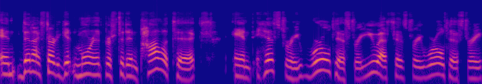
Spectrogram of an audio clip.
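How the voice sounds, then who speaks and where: Against a quiet background, the speaker moves at a moderate pace with hardly any pauses. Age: 60s. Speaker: union member. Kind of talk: casual interview.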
